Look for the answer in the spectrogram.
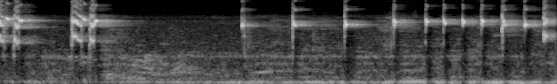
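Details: Lovebird recording meant for young birds learning their song: two chirp bursts, a pause, then short high chirps repeated faster and faster, about one every fifth of a second by the end, over faint low hum.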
